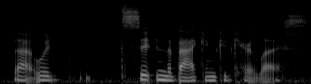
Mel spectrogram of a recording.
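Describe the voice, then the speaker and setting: A woman with a General American accent talks at a moderate pace in a very deep, low pitch with vocal fry. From San Diego, California. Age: 20s. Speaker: podcast co-host. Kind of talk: casual chat. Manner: laughs often.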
